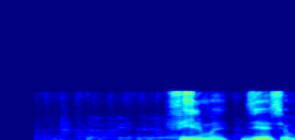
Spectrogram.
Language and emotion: Russian, neutral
